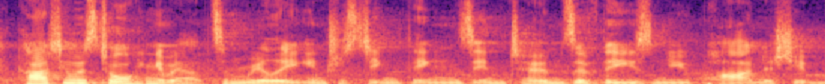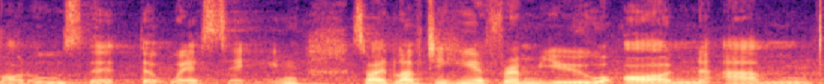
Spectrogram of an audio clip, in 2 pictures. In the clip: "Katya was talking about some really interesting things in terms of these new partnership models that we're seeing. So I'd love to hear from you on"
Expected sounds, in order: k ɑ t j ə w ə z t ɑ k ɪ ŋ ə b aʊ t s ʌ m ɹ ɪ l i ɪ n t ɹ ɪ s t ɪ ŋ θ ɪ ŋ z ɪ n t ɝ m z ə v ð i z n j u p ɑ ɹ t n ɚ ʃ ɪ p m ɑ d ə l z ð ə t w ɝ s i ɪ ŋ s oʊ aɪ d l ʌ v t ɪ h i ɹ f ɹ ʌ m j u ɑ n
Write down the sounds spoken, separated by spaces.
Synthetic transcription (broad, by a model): k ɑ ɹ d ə w ə z t ɑ k ɪ ŋ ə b aʊ t s ʌ m ɹ ɪ l i ɪ n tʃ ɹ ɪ s t ɪ ŋ θ ɪ ŋ z ɪ n t ɝ m z ə v ð i z n j u p ɑ ɹ t n ɚ ʃ ɪ p m ɑ d l z ð ə t w ɝ s i ɪ ŋ s oʊ aɪ d l ʌ v t ɪ h i ɹ f ɹ ʌ m j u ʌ n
